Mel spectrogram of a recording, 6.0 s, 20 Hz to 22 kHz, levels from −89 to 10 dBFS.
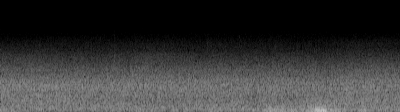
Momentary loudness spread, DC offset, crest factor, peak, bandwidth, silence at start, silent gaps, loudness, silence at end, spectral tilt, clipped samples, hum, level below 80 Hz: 8 LU; under 0.1%; 20 dB; -10 dBFS; 6.4 kHz; 0 s; none; -31 LUFS; 0 s; -9.5 dB/octave; under 0.1%; none; -36 dBFS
